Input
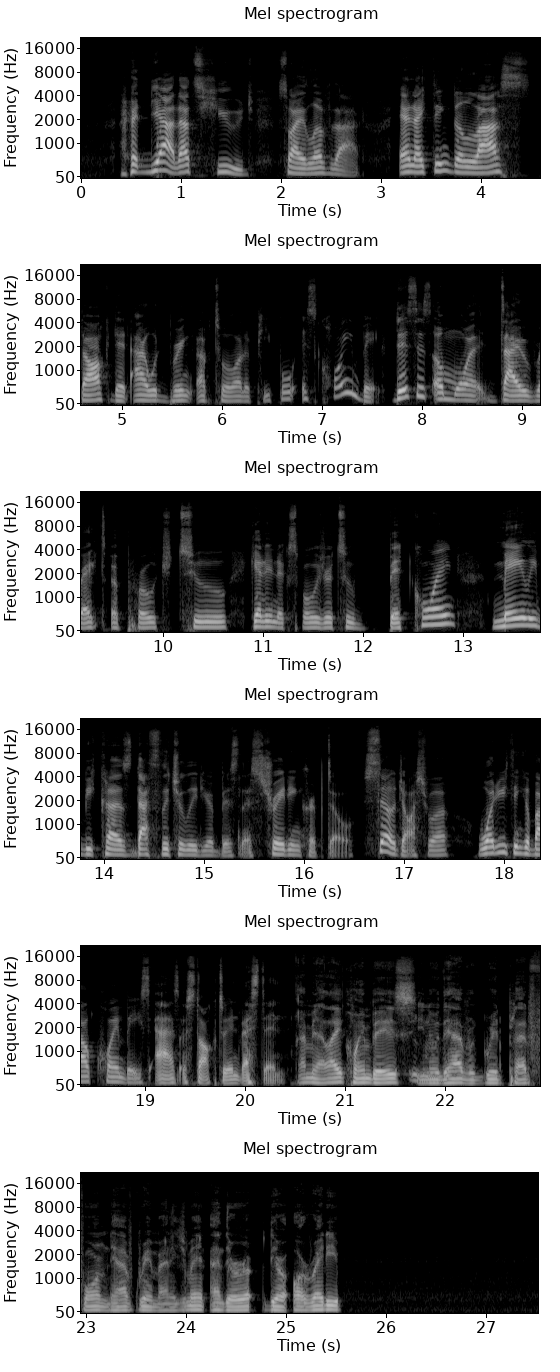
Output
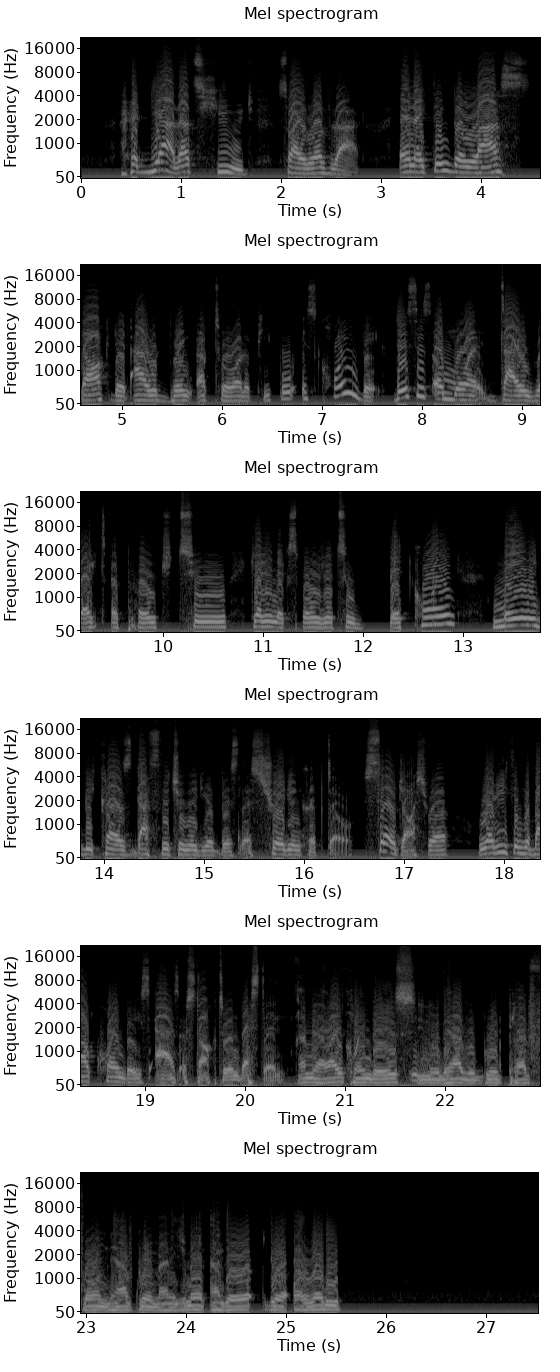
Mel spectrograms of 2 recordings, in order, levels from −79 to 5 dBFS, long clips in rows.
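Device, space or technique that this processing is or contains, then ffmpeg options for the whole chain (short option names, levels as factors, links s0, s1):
valve amplifier with mains hum: -af "aeval=exprs='(tanh(44.7*val(0)+0.45)-tanh(0.45))/44.7':c=same,aeval=exprs='val(0)+0.00251*(sin(2*PI*50*n/s)+sin(2*PI*2*50*n/s)/2+sin(2*PI*3*50*n/s)/3+sin(2*PI*4*50*n/s)/4+sin(2*PI*5*50*n/s)/5)':c=same"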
